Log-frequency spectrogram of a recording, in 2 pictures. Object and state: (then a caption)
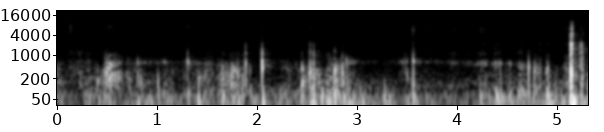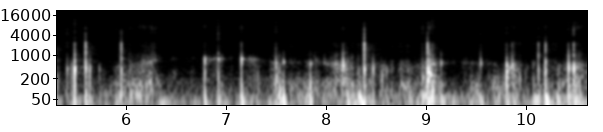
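Small glass jar with plastic lid. A small, empty, clear glass cosmetic jar's white plastic lid is twisted and scratched with nails. The sound is a soft, dry scratching and grinding with a low rumble underneath, broken by many sharp, brief clicks that grow busier and louder in the second half.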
